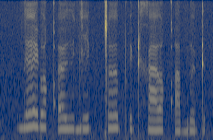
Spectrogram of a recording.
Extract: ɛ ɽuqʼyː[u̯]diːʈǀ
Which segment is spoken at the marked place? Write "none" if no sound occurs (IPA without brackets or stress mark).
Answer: none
